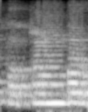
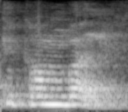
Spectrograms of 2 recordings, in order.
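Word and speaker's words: cucumber: देखिए नेक्स्ट है ककम्बर बोलते हैं इसको ना, ककम्बर तो हम बोलते थे ना, लेकिन इसका सही प्रोनाउंसिएशन क्या है? क्यूकम्बर, क्यूकम्बर, क्यूकम्बर, क्यूकम्बर, खीरा बोलते हैं इसको।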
